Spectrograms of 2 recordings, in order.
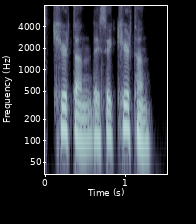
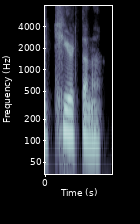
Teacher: make things easier in some ways and they are sloppier so one of The Telltale symbols for prakrit or sloppy speak speech is to neglect the last vowel on a word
